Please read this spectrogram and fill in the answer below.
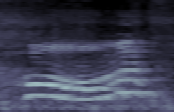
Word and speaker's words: comb: sure that you can realize that comb is but it spelled not have the b does not say anything it's a ghost it's silent same with prom it's prom with a silent or a ghost b so we have two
